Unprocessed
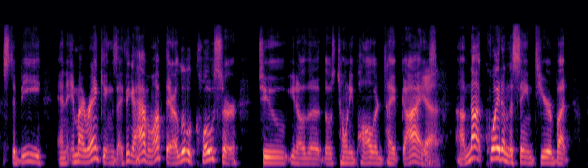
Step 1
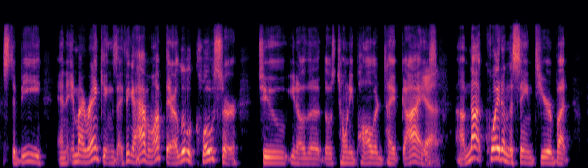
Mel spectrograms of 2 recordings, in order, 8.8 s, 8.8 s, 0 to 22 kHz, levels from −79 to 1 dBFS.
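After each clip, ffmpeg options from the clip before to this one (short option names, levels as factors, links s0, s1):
-af "highpass=86,highshelf=f=2400:g=10"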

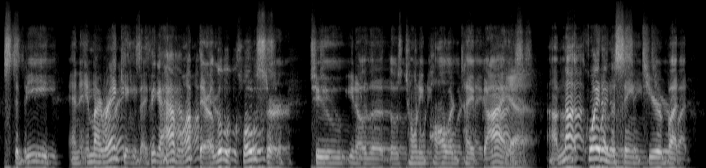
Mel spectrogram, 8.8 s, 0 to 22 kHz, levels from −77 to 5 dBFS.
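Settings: -af "aeval=exprs='if(lt(val(0),0),0.708*val(0),val(0))':c=same,aecho=1:1:107:0.299"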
